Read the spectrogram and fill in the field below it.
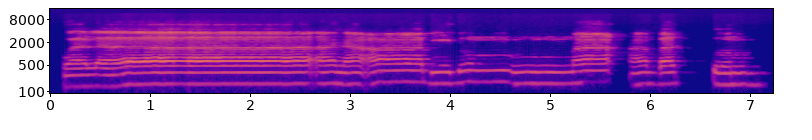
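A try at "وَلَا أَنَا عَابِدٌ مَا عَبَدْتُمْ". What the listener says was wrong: Iya, bagus.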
